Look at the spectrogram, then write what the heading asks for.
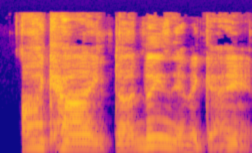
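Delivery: put-on high, drawn-out Australian accent. Retelling what a man said to them before they walked off: australian accent. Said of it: "I thought I was talking to an Australian then".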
